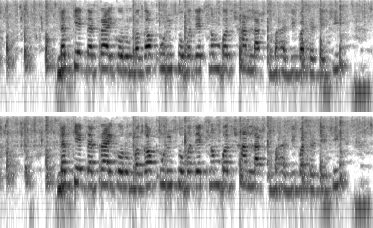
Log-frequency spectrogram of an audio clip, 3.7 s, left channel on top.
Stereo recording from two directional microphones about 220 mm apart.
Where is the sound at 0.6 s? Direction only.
20° left (ahead or behind).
